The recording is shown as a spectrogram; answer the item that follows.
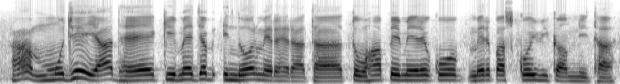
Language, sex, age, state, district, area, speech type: Hindi, male, 18-30, Madhya Pradesh, Jabalpur, urban, spontaneous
